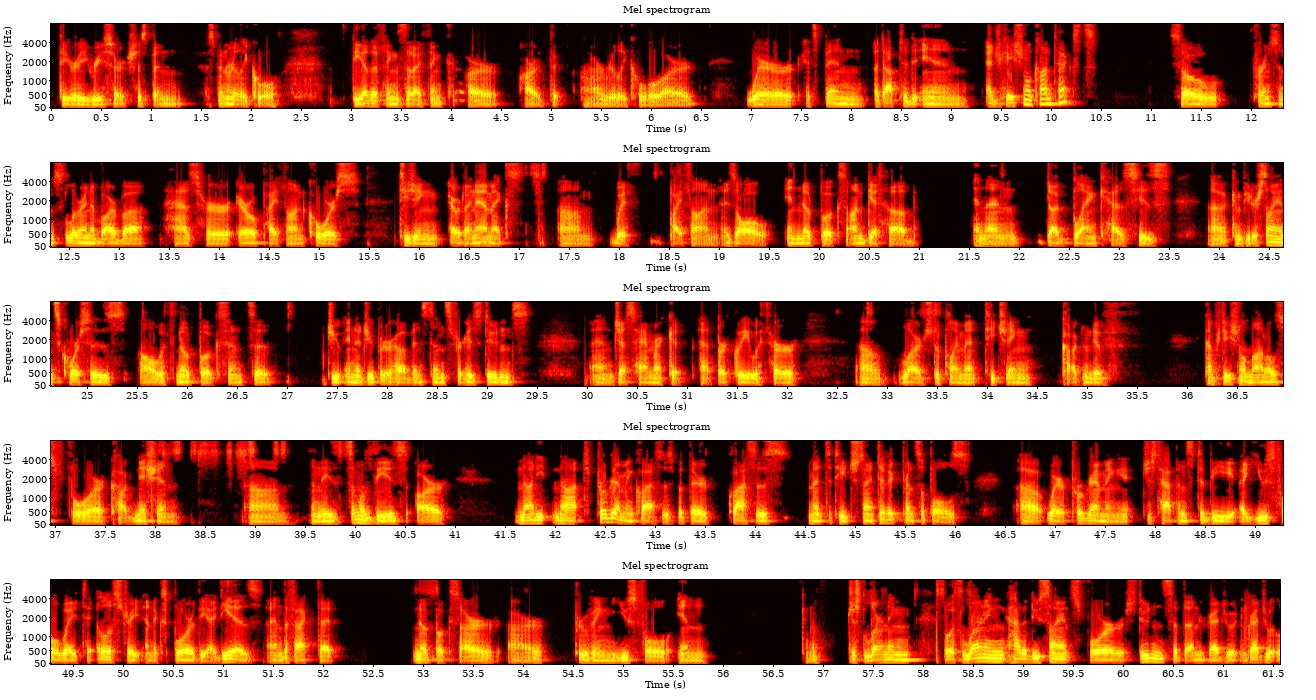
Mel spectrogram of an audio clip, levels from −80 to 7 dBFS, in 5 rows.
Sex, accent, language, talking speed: male, American, English, 145 wpm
